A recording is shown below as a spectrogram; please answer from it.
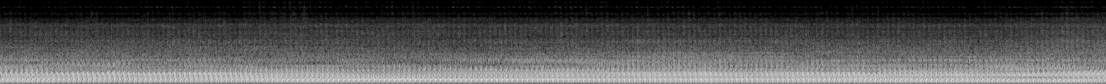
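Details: Washing machine with loud rumbling during spin: a steady deep rumble with a regular heavy thump about twice a second throughout, like a load of bricks; cause unclear.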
